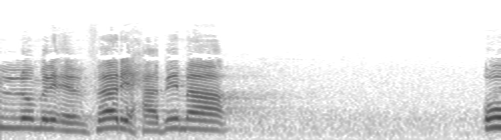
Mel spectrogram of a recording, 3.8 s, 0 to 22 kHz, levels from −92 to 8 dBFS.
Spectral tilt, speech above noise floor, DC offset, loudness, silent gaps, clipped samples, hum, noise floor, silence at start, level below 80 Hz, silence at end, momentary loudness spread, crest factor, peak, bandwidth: -4 dB/octave; 36 dB; under 0.1%; -29 LUFS; none; under 0.1%; none; -65 dBFS; 0 s; -82 dBFS; 0 s; 5 LU; 18 dB; -12 dBFS; 9.4 kHz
